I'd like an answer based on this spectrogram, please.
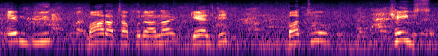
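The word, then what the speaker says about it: Batu Caves: büyük mağara tapınağına geldik Batu keyif olarak İngilizce Tabii Türkçe olarak yazılıyor okunur Ama Kehf olarak söyleniyor İngilizce burada hinduların burada Hac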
